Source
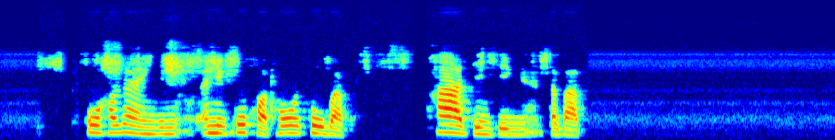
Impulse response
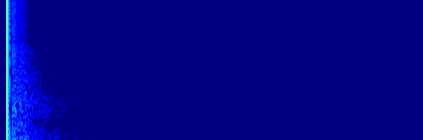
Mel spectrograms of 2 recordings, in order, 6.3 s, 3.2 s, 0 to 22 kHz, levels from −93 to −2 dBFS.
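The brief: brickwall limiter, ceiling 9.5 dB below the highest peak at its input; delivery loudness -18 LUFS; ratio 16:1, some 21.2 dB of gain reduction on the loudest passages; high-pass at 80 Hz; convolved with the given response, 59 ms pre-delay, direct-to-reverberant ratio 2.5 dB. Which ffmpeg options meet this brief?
-filter_complex "[0:a]highpass=80,acompressor=threshold=0.0316:ratio=16,alimiter=level_in=1.33:limit=0.0631:level=0:latency=1,volume=0.75,asplit=2[s0][s1];[1:a]atrim=start_sample=2205,adelay=59[s2];[s1][s2]afir=irnorm=-1:irlink=0,volume=0.944[s3];[s0][s3]amix=inputs=2:normalize=0,volume=8.41"

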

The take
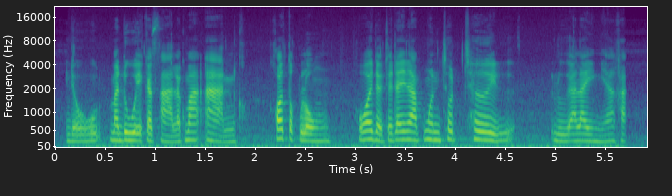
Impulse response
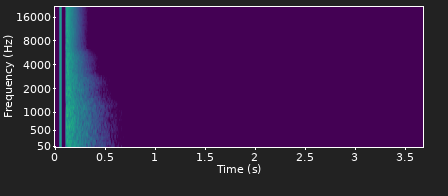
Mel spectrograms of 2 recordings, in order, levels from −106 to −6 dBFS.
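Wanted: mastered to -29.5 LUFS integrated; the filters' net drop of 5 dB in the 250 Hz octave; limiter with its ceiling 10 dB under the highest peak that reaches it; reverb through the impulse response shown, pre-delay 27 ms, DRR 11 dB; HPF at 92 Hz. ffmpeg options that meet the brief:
-filter_complex "[0:a]highpass=92,equalizer=f=250:t=o:g=-6,alimiter=limit=0.1:level=0:latency=1,asplit=2[s0][s1];[1:a]atrim=start_sample=2205,adelay=27[s2];[s1][s2]afir=irnorm=-1:irlink=0,volume=0.112[s3];[s0][s3]amix=inputs=2:normalize=0,volume=1.41"

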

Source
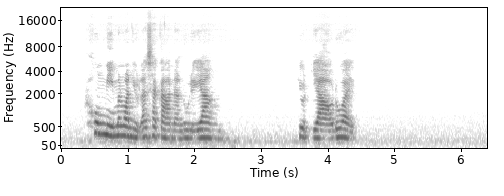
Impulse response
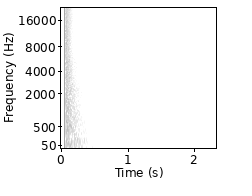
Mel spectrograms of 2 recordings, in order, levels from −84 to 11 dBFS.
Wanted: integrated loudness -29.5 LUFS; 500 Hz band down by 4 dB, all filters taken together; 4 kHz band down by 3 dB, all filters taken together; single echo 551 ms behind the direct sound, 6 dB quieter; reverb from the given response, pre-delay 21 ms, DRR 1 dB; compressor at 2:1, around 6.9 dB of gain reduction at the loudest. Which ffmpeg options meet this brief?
-filter_complex "[0:a]equalizer=f=500:t=o:g=-5,equalizer=f=4000:t=o:g=-4.5,acompressor=threshold=0.0158:ratio=2,aecho=1:1:551:0.501,asplit=2[s0][s1];[1:a]atrim=start_sample=2205,adelay=21[s2];[s1][s2]afir=irnorm=-1:irlink=0,volume=1[s3];[s0][s3]amix=inputs=2:normalize=0,volume=2"

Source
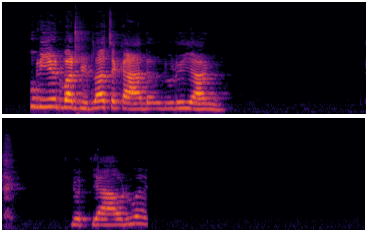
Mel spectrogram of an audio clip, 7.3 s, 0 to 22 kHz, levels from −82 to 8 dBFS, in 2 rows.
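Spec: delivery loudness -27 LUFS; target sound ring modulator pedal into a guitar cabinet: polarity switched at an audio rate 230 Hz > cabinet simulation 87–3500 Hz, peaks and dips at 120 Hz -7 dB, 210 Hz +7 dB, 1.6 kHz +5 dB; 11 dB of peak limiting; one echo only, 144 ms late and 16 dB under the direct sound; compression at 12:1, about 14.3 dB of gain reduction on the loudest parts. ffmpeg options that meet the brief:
-af "acompressor=threshold=0.0631:ratio=12,alimiter=level_in=1.12:limit=0.0631:level=0:latency=1,volume=0.891,aecho=1:1:144:0.158,aeval=exprs='val(0)*sgn(sin(2*PI*230*n/s))':c=same,highpass=87,equalizer=f=120:t=q:w=4:g=-7,equalizer=f=210:t=q:w=4:g=7,equalizer=f=1600:t=q:w=4:g=5,lowpass=f=3500:w=0.5412,lowpass=f=3500:w=1.3066,volume=2.24"

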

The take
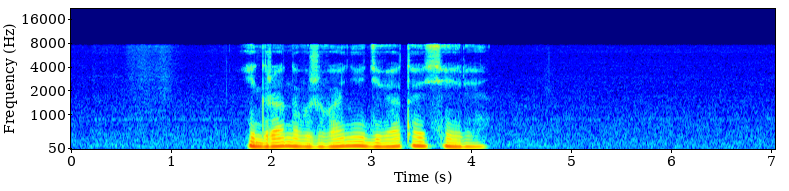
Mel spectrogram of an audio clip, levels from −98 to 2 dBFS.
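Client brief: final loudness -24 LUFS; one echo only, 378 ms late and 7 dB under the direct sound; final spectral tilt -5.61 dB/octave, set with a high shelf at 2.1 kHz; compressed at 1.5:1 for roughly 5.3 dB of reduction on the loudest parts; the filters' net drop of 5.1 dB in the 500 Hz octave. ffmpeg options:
-af "equalizer=f=500:t=o:g=-7,highshelf=f=2100:g=4,acompressor=threshold=0.0224:ratio=1.5,aecho=1:1:378:0.447,volume=2"

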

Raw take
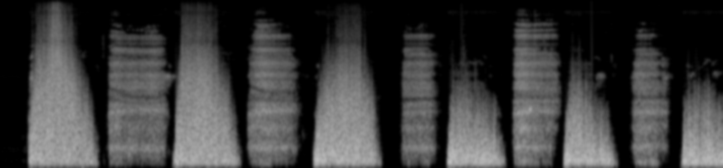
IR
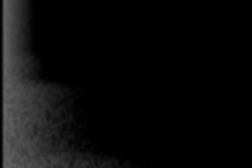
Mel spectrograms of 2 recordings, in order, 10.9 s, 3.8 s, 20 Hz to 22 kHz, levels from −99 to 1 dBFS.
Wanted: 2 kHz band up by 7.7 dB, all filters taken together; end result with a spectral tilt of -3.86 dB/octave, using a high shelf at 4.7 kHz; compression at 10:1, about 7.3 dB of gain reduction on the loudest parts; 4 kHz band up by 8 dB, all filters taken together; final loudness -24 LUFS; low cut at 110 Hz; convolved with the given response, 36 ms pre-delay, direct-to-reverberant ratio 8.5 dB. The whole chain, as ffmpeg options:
-filter_complex "[0:a]highpass=110,equalizer=f=2000:t=o:g=7.5,equalizer=f=4000:t=o:g=4,highshelf=f=4700:g=7.5,acompressor=threshold=0.0631:ratio=10,asplit=2[s0][s1];[1:a]atrim=start_sample=2205,adelay=36[s2];[s1][s2]afir=irnorm=-1:irlink=0,volume=0.299[s3];[s0][s3]amix=inputs=2:normalize=0,volume=2"

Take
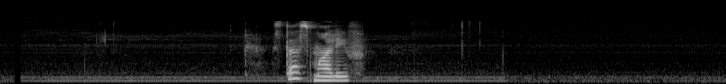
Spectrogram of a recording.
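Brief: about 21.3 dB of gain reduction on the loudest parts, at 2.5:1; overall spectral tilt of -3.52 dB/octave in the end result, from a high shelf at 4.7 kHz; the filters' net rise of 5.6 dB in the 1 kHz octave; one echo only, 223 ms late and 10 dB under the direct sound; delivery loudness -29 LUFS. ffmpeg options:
-af "equalizer=f=1000:t=o:g=7,highshelf=f=4700:g=4,acompressor=threshold=0.00708:ratio=2.5,aecho=1:1:223:0.316,volume=5.01"

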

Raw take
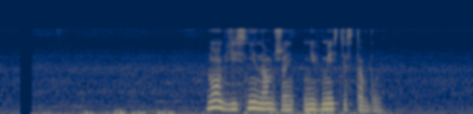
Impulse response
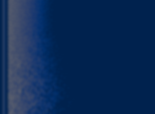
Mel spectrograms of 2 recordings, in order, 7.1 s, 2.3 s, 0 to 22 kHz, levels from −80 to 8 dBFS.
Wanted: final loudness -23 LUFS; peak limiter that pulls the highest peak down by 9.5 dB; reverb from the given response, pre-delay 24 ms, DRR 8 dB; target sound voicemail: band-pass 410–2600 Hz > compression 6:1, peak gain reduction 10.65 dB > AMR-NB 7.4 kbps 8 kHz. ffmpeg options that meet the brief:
-filter_complex "[0:a]alimiter=limit=0.106:level=0:latency=1,asplit=2[s0][s1];[1:a]atrim=start_sample=2205,adelay=24[s2];[s1][s2]afir=irnorm=-1:irlink=0,volume=0.168[s3];[s0][s3]amix=inputs=2:normalize=0,highpass=410,lowpass=2600,acompressor=threshold=0.0141:ratio=6,volume=11.2" -ar 8000 -c:a libopencore_amrnb -b:a 7400

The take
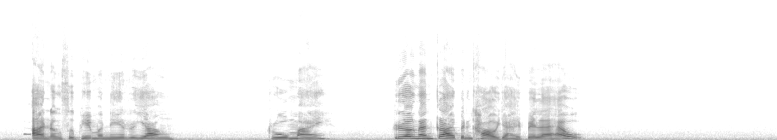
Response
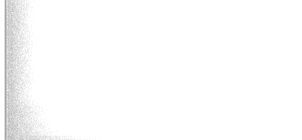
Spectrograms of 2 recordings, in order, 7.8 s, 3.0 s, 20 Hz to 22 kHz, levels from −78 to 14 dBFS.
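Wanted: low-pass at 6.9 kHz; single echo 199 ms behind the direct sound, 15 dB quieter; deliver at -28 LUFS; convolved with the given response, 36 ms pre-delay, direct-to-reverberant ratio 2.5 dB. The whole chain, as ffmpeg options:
-filter_complex "[0:a]lowpass=6900,aecho=1:1:199:0.178,asplit=2[s0][s1];[1:a]atrim=start_sample=2205,adelay=36[s2];[s1][s2]afir=irnorm=-1:irlink=0,volume=0.596[s3];[s0][s3]amix=inputs=2:normalize=0,volume=0.75"

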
